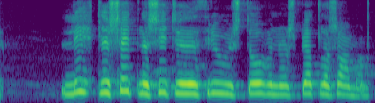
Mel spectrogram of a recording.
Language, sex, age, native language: Icelandic, male, 11, Icelandic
